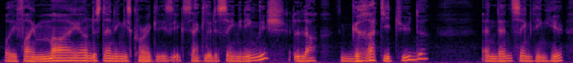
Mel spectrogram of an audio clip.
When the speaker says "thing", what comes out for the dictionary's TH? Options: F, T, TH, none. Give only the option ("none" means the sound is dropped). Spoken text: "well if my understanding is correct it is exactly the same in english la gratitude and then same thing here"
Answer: TH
